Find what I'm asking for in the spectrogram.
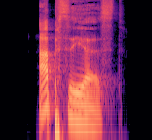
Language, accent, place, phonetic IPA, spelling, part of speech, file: German, Germany, Berlin, [ˈapˌz̥eːəst], absehest, verb, De-absehest.ogg
- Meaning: second-person singular dependent subjunctive I of absehen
